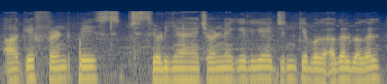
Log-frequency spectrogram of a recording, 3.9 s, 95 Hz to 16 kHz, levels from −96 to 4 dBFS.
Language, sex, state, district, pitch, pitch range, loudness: Hindi, male, Uttar Pradesh, Lucknow, 130 Hz, 125-135 Hz, -18 LUFS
